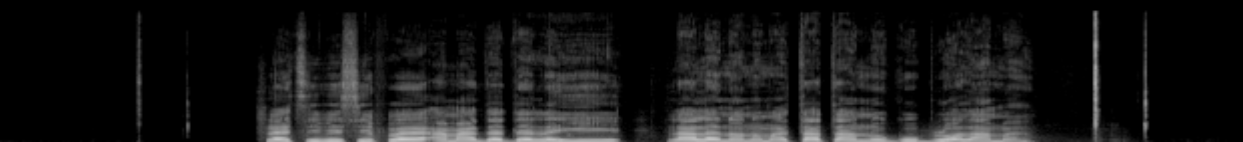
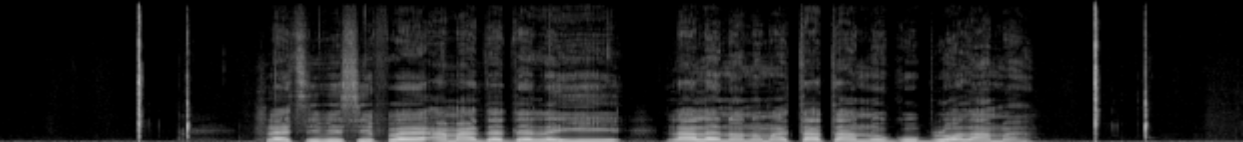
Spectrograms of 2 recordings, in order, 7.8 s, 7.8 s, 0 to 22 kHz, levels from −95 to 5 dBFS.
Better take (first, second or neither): second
